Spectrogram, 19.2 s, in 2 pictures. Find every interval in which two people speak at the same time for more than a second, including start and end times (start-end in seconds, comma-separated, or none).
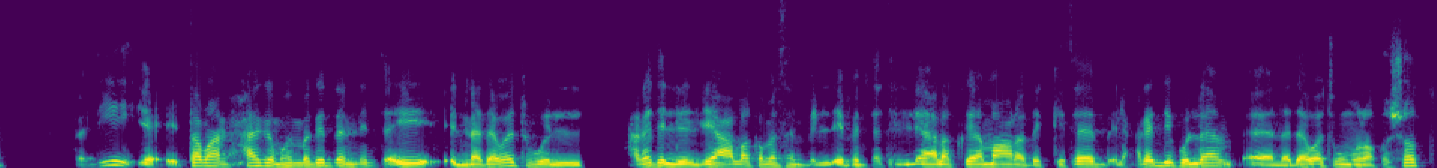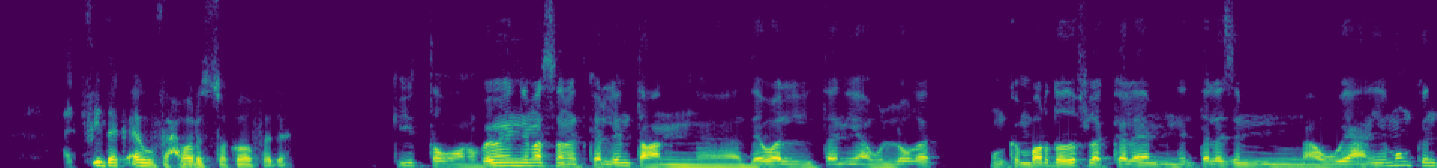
none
